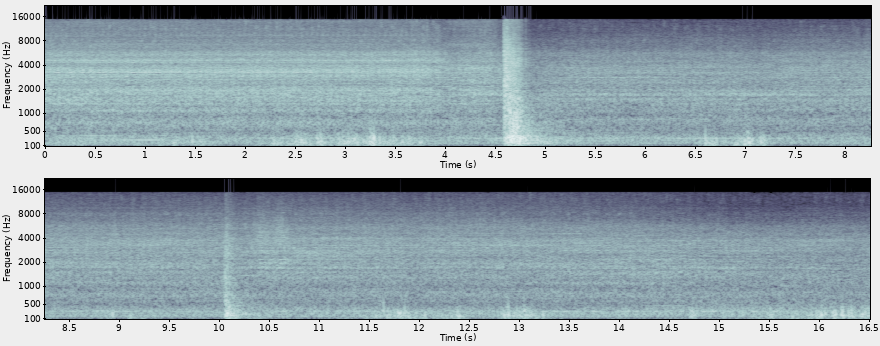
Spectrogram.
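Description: A car engine running steadily. About four and a half seconds in there is a loud thump, after which the sound is quieter, with a second, smaller knock about ten seconds in.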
